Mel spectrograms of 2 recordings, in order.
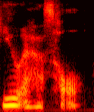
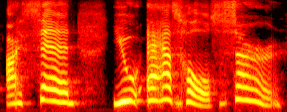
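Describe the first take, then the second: First: Quiet retold insult. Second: High, louder mock-military retort; defiant retort. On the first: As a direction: slip the insult out softly. First take of retold insult. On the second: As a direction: double down, pitched up and forceful. Repeats retold insult, doubling down.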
